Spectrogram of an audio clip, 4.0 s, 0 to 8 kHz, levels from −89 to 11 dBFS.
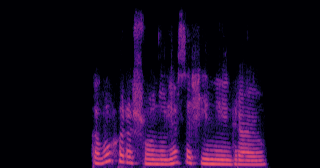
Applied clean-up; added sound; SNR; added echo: neural mask model Resemble Enhance denoiser.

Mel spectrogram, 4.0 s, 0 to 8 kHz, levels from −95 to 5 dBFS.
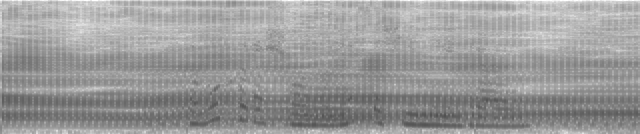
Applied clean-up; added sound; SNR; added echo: none; Boat, Water vehicle; -4 dB; none.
